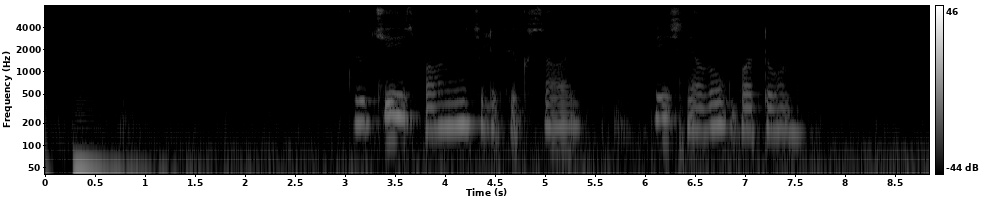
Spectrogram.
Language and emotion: Russian, sad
